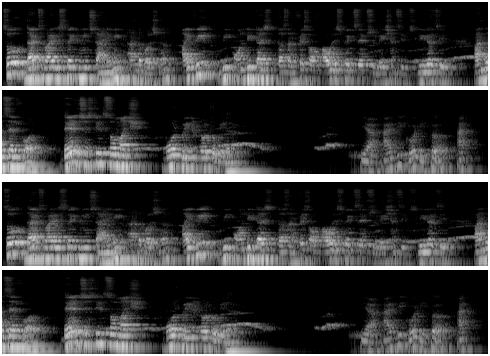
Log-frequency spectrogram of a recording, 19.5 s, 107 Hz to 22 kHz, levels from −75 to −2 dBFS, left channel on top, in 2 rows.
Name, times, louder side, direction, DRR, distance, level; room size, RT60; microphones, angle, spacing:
voice 1, 0.0-9.0 9.4-12.6 12.9-14.8, left 1 dB, 60° left, 0 dB, 1.3 m, -26 dB
Brass instrument, 2.2-2.8 3.0-5.6 6.6-9.8 11.1-15.0 15.9-16.4, left 1 dB, 80° left, 4.6 m, -46 dB
voice 2, 16.8-18.6 18.8-18.9, equal, 40° left, -2 dB, 1.6 m, -36 dB
12.0 x 9.6 x 4.1 m, 0.87 s
head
